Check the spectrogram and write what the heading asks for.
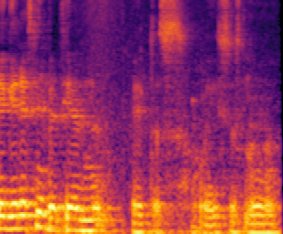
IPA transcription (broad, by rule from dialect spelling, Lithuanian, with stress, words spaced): ˈjiɛ ɡʲɛrʲɛˈsʲnʲɪ bʲɛt ˈjiɛ nʊ ɪr ˈtɐs ˈʋɐɪsʲʊs ˈnʊ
